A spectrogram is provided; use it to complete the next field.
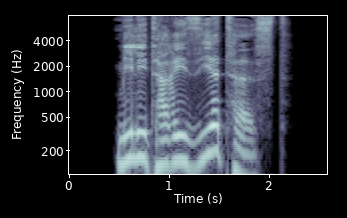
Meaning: inflection of militarisieren: 1. second-person singular preterite 2. second-person singular subjunctive II
- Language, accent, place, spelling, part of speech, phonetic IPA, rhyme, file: German, Germany, Berlin, militarisiertest, verb, [militaʁiˈziːɐ̯təst], -iːɐ̯təst, De-militarisiertest.ogg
